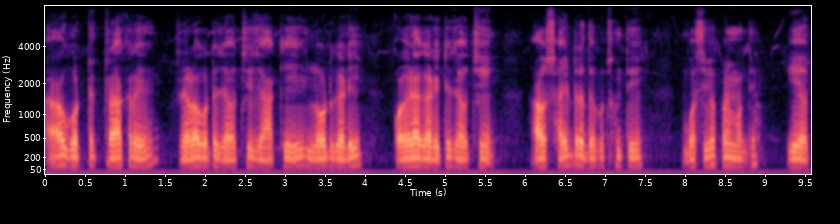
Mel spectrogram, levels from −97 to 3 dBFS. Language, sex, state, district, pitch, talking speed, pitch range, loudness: Odia, male, Odisha, Malkangiri, 100 Hz, 140 wpm, 95-105 Hz, -21 LUFS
